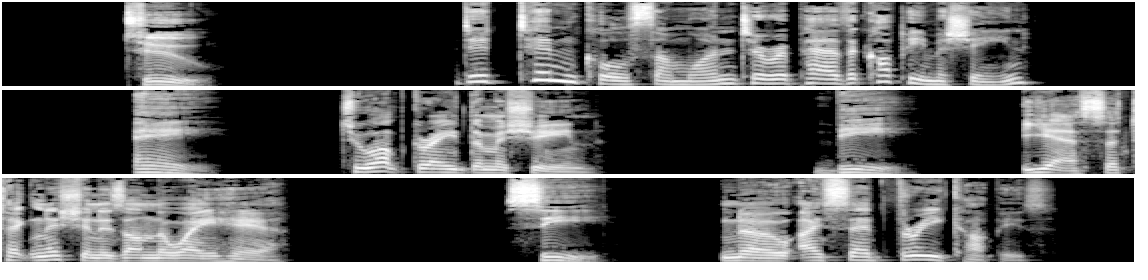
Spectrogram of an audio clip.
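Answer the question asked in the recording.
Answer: B: Yes, a technician is on the way here.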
